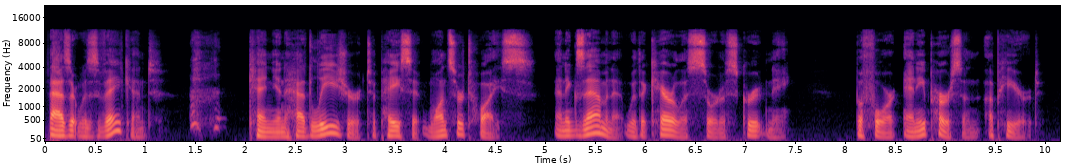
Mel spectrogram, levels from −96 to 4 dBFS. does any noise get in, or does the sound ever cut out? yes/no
yes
